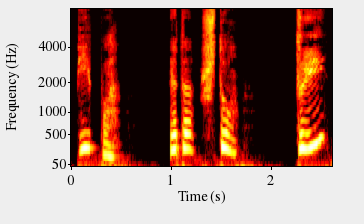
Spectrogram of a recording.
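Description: A woman voicing a stepmother who coaxes and firmly calms a frightened girl. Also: fairly high pitch, moderate pace, dry recording, clean studio sound, close to an everyday voice. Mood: soothing. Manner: coaxing, then commanding. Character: firm, soothing young stepmother.

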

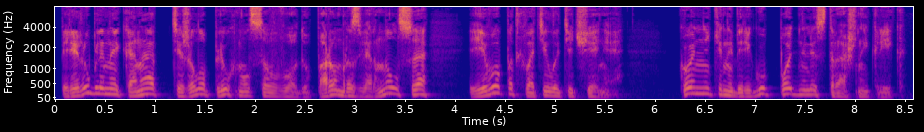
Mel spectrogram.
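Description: A man narrating a fantasy audiobook expressively, dropping low and quiet for tension. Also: very animated, a little fast, husky, dry recording, studio quality. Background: faint background music.

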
